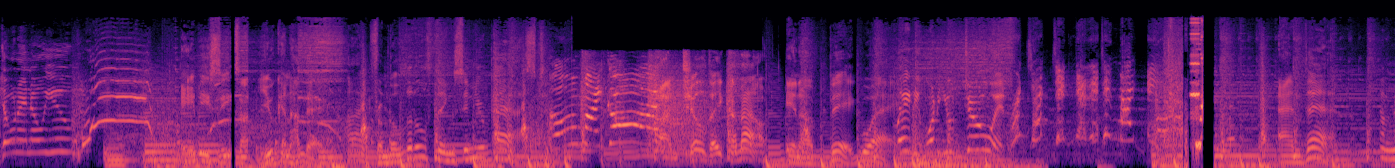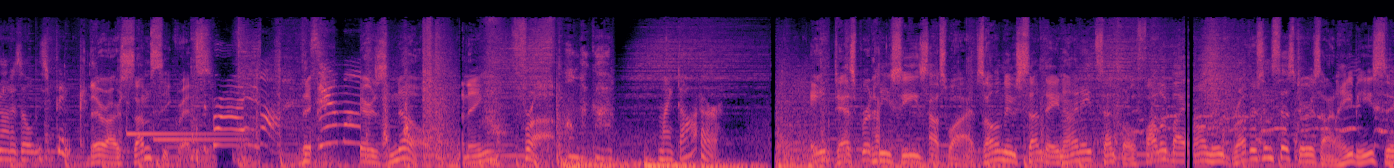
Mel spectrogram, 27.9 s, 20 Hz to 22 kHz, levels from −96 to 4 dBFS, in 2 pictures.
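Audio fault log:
2.26 to 25.89 s, damaged data in a compressed stream: five bursts, at 2.26–2.36, 11.80–12.15, 18.50–18.57, 21.61–21.71 and 25.77–25.89 s. Corrupted bytes make the decoder misread frames and lose sync, then hunt for the next valid header, producing short chirps or squawks.
2.47 to 23.24 s, chunks out of order: four one-second spans, at 2.47–3.47, 10.47–11.47, 16.55–17.55 and 22.24–23.24 s. In each, a 500 ms chunk plays one chunk late, swapped with its successor. Nothing is missing, but the reordering creates hard joins that jumble the flow briefly.
5.71 to 7.62 s, input switched to a poorer device: the sound turns duller and narrower, with nothing above about 7.2 kHz and a new noise floor roughly 50 dB below the signal, at unchanged level and with no gap at the switch. A change to a lower-bandwidth microphone or headset profile is the likely cause.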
